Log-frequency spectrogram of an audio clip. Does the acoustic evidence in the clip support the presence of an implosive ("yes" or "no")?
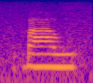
yes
